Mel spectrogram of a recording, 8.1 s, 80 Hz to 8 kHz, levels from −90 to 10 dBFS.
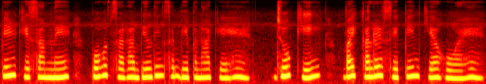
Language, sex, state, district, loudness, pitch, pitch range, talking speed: Hindi, female, Arunachal Pradesh, Papum Pare, -15 LUFS, 260 Hz, 250-285 Hz, 150 wpm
